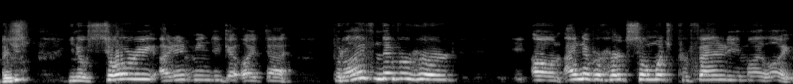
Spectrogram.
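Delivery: very high, acted, nervous, cracking, pleading voice. Retelling what a nervous man said to him: imitating a nervous cracking voice. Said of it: "his voice was cracking".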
